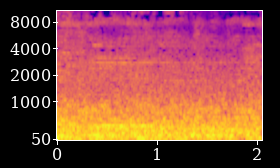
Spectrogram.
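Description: Faint steady room tone: a low hum and soft hiss with no distinct events.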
